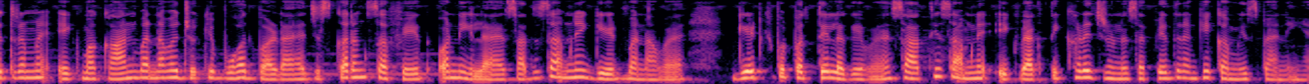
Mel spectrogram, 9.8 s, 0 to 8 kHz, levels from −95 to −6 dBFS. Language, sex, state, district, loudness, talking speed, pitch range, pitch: Hindi, female, Maharashtra, Pune, -26 LUFS, 270 wpm, 185-230 Hz, 205 Hz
